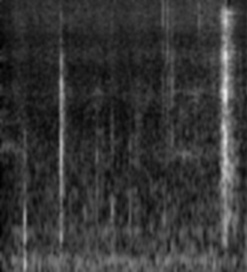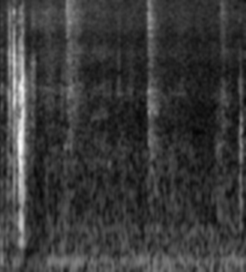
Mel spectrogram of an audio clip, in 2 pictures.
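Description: Dominoes being handled and set in place: a few short, light clicks and taps, the sharpest a pair about three and a half seconds in, over a steady low room noise.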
